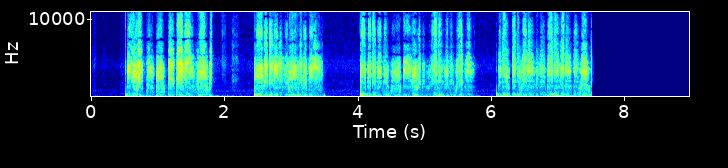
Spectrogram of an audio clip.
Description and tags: sharpie writing on a paper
